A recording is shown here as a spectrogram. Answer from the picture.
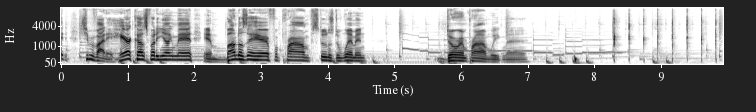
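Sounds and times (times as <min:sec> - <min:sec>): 
speech: 0:00.0 - 0:04.8, 0:05.6 - 0:07.1
hand claps: 0:07.7 - 0:09.9.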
